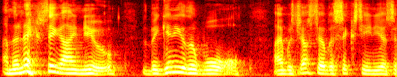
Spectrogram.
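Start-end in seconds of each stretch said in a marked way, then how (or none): none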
